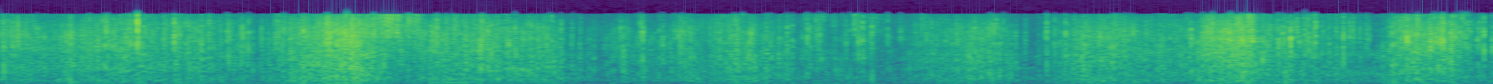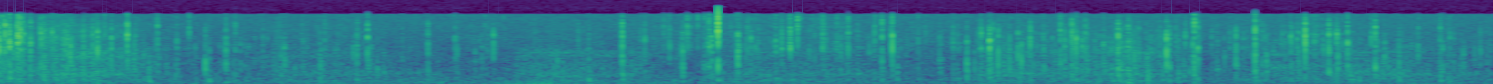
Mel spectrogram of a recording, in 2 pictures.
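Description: Close rustling and crunching handling noise: a waterproof jacket moving and snow and ice slush at the hole, loudest in the first half, then dying down after about eight seconds to faint scattered ticks.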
